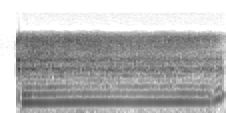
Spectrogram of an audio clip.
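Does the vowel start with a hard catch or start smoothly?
smoothly. The vowel starts and ends smoothly without catching. The speaker calls it right. "Try again. Listen"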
